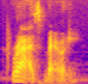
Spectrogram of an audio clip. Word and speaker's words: raspberry: And then 4, there is no pattern for this one, like in receipt and raspberry.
